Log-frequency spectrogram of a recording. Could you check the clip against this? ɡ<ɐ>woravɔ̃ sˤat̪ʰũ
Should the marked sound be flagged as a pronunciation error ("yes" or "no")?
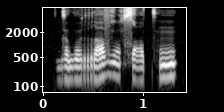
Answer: no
